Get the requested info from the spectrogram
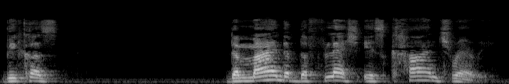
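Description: A young man preaching on a livestream in front of an open Bible, playfully acting out skeptics and cracking quick asides. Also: on the high side. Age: young adult. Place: indoors before a gold bokeh backdrop with an open Bible. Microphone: webcam close up.

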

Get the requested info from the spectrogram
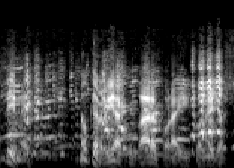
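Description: An actor voicing a gruff but gentle old grandfather in a cartoon dub, with an earnest, measured delivery. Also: deep voice, sing-song, lo-fi sound, over a noisy crowd, heavy background noise. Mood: gently inviting. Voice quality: gravelly. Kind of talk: dubbed cartoon acting.

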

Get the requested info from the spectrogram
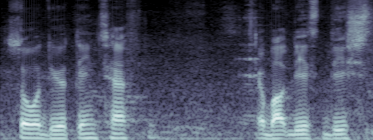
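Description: A man in his forties chatting over dinner in a restaurant, relaxed and hesitant, saying "you know" often. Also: low voice, moderate pace. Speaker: diner guest. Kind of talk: casual dinner conversation. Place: upscale restaurant dining room.

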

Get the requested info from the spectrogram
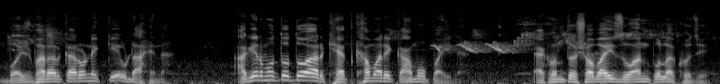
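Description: A man plays a poor, ageing labourer and doting father in a cartoon. His rural Bangladeshi speech is folksy and very animated in pitch. Faint noise with birdsong runs behind it. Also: brisk. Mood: weary. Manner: expressive, folksy. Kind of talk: cartoon voice acting.

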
